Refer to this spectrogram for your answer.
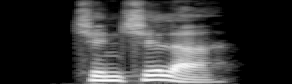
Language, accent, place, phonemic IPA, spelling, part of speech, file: German, Germany, Berlin, /tʃɪnˈtʃɪla/, Chinchilla, noun, De-Chinchilla.ogg
- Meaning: 1. chinchilla (rodent) 2. chinchilla rabbit (three separate breeds) 3. chinchilla (fur)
